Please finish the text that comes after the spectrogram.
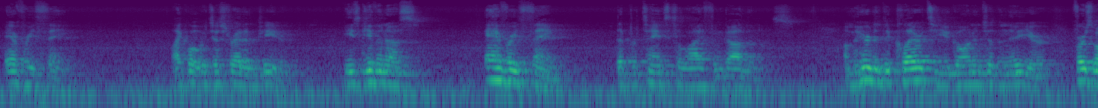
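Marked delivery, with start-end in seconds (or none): none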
